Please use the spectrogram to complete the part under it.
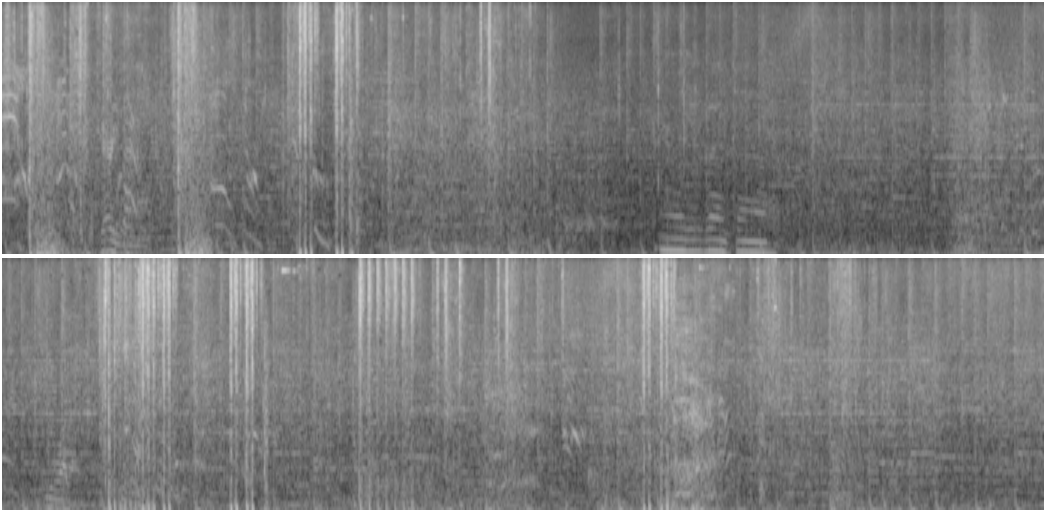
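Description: Video game gunfire cracks out in scattered bursts and single shots at moderate volume across a long stretch, mixed with other game effects and a player talking at intervals.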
